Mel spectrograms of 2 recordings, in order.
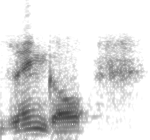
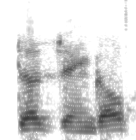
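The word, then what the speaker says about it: Dzingel: There aren't many other than, you know, if you were to look at Ryan DeZingle, some people have assumed that the D is silent and they call him Zingle. I've heard that, but it is DeZingle.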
